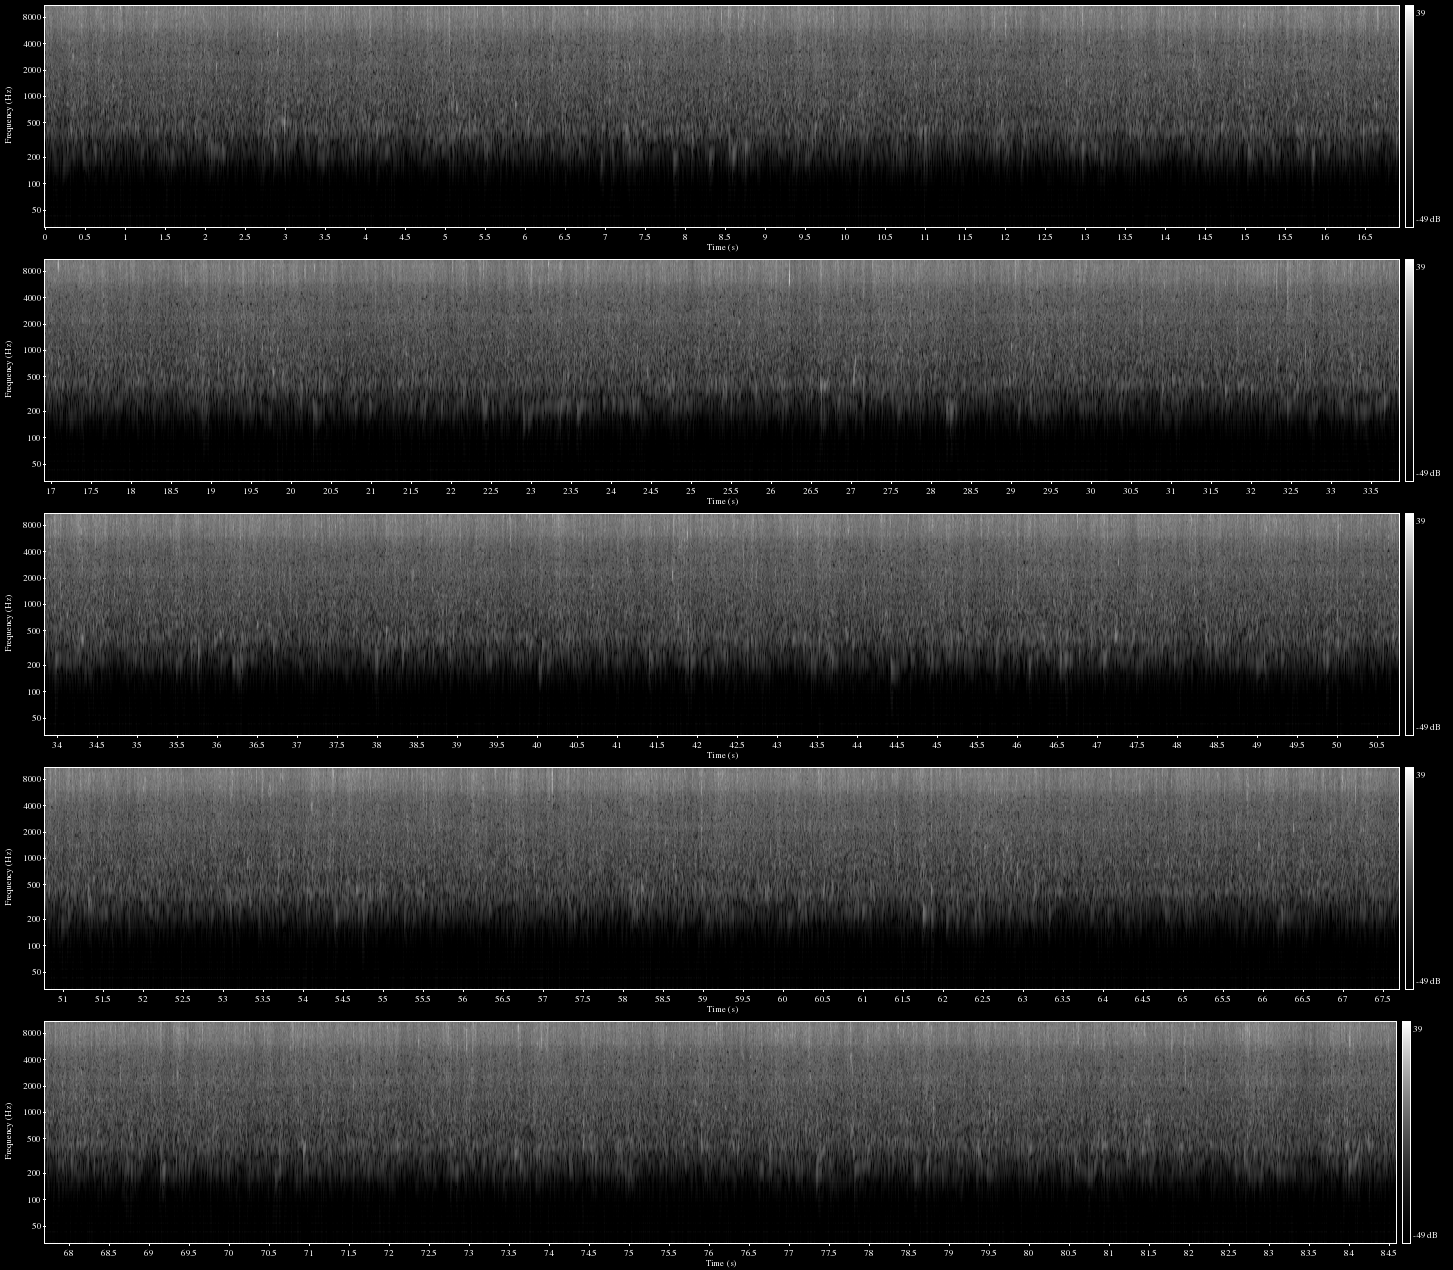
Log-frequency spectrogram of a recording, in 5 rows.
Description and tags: All in pack recorded today 3/29/14 on the Cataract Trail on Mt. Tam Marin County, CA USA, after a good rain. Low pass engaged. Otherwise untouched, no edits, no FX.
babbling, gurgle, flowing, creek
